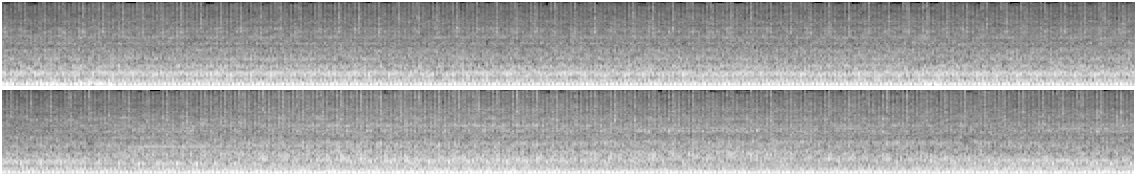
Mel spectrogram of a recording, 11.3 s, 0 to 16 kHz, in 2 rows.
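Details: 1959 Case 300 tractor petrol engine with updraft carburetor, warm day, clutch disengaged, after generator repair: steady, even low idle with a smooth regular beat, no knocks or misses; healthy, and now charging.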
